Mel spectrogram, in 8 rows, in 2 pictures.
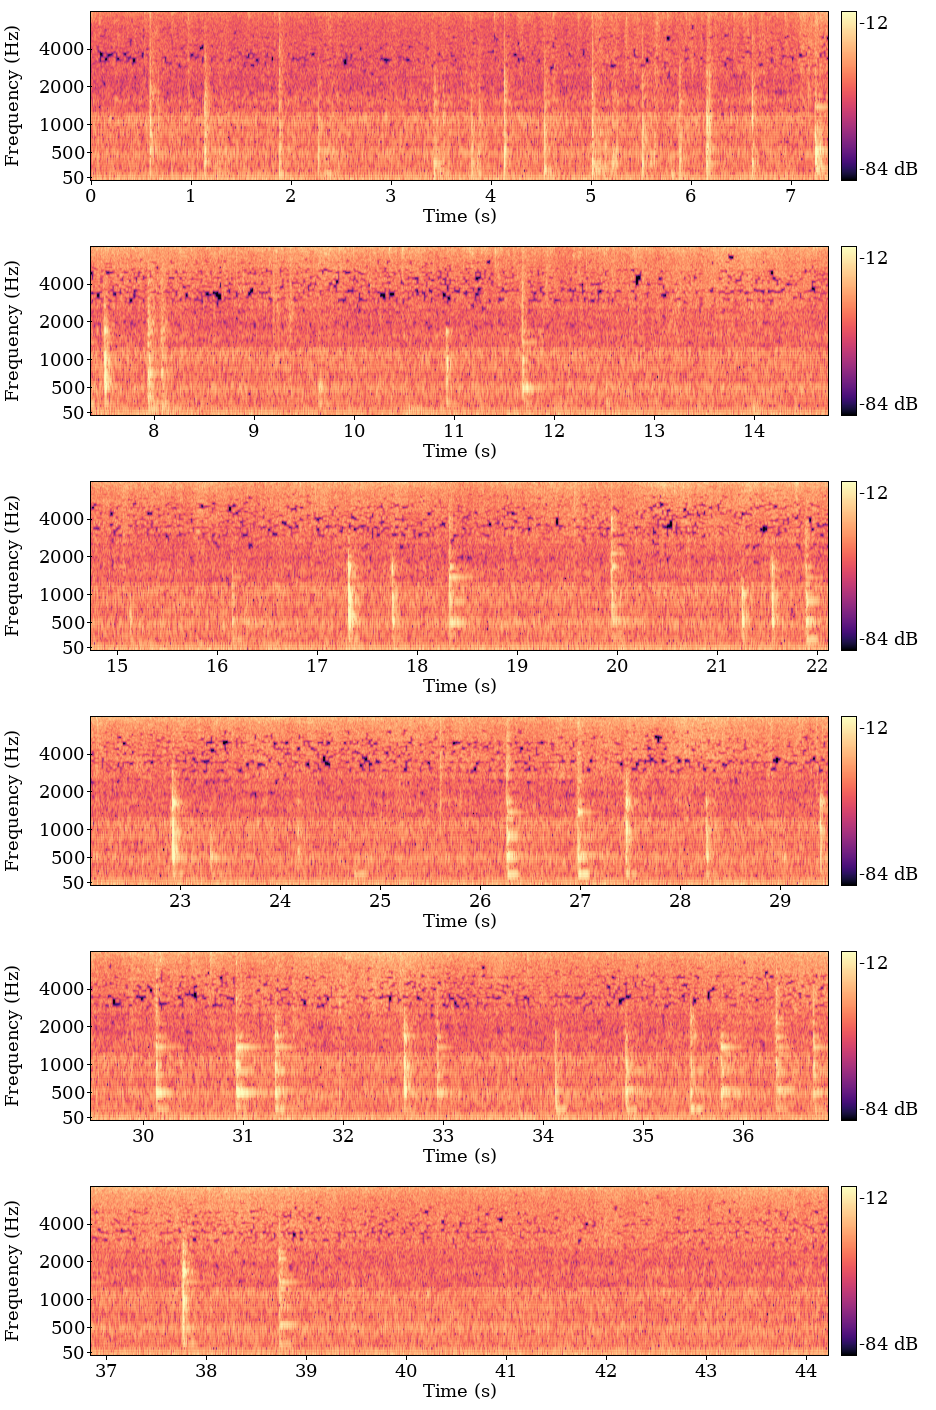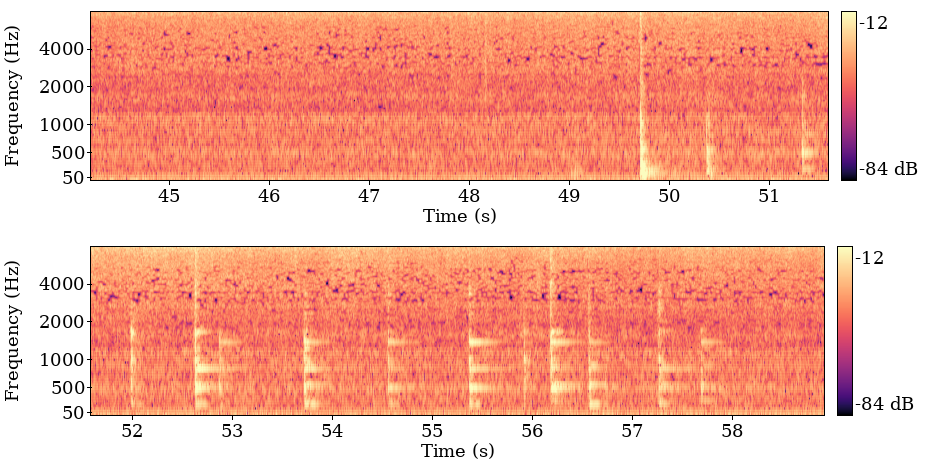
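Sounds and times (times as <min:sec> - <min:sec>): mushrooms sizzling in a pan: 0:00.0 - 0:58.9
wooden spatula scraping a pan: 0:03.4 - 0:08.2.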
